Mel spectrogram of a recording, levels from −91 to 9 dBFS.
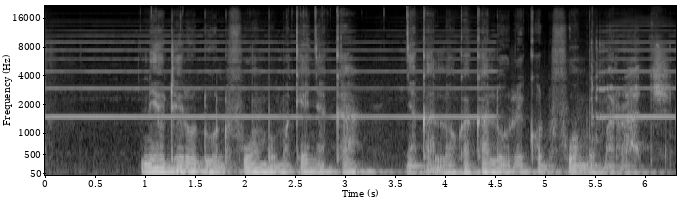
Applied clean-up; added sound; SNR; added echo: none; Bowed string instrument; 13 dB; none.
